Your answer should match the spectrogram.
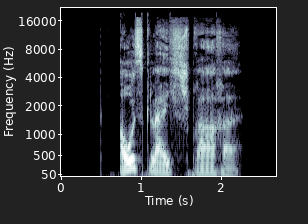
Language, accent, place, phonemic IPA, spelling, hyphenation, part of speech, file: German, Germany, Berlin, /ˈaʊ̯sɡlaɪ̯çsˌʃpʁaːxə/, Ausgleichssprache, Aus‧gleichs‧spra‧che, noun, De-Ausgleichssprache.ogg
- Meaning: koiné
